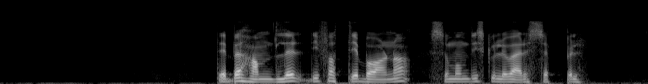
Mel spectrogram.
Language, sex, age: Norwegian, male, 24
